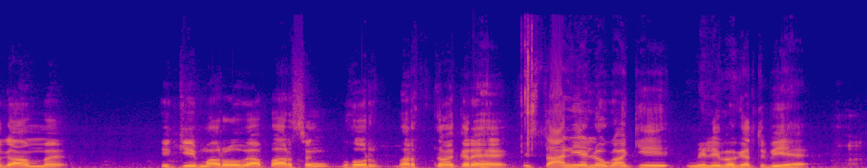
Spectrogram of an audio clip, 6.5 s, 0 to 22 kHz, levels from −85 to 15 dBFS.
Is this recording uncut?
no; 1 cut; at 3.9 s

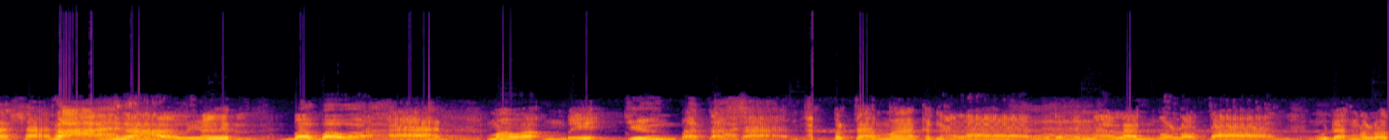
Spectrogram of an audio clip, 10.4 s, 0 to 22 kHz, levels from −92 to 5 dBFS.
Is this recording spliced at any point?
yes; 1 cut; at 6.0 s

